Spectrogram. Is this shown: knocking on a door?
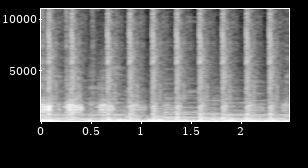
no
